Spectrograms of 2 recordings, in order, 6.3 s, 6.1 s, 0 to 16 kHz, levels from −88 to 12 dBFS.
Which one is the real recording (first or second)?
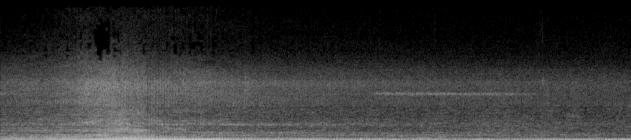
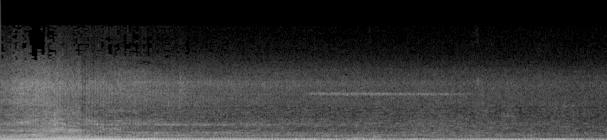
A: second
